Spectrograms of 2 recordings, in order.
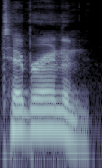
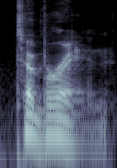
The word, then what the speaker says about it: T'Brin: Apparently there's 2 ways to pronounce T'Brin. It's like Tibrin and T'Brin. Like the accent is on a different syllable.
